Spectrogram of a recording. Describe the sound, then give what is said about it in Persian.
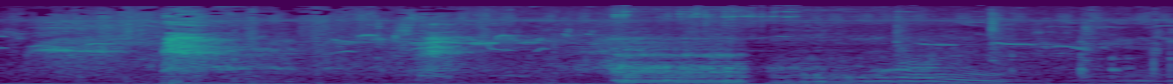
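A tiger gives a few rough, throaty growls and a longer, deeper roar midway, with a low rumbling snarl trailing off afterward; no one speaks. “خیلی خوب ببره، این بچه رو میبینی؟”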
